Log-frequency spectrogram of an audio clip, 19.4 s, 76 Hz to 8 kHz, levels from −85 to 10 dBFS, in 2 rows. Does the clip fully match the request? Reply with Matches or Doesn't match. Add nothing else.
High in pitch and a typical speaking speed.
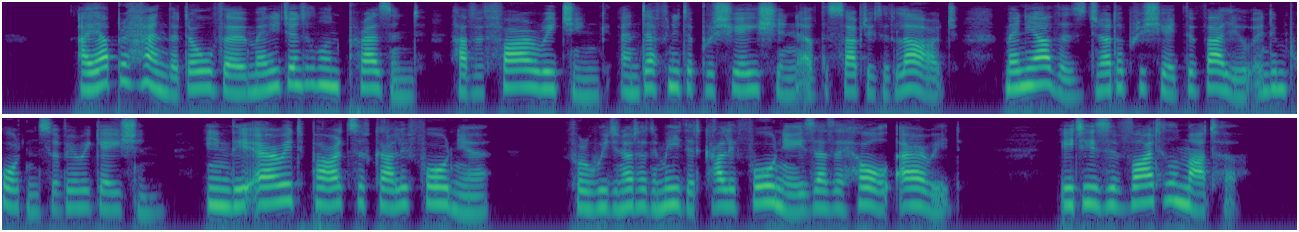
Matches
